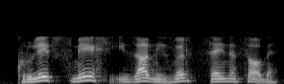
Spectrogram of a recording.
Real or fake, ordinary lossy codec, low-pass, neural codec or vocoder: fake; none; 3.6 kHz; codec, 16 kHz, 4 kbps, FunCodec, trained on Chinese and English, 50 frames a second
